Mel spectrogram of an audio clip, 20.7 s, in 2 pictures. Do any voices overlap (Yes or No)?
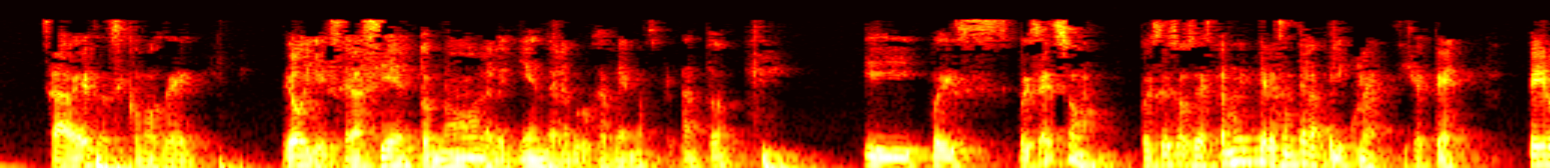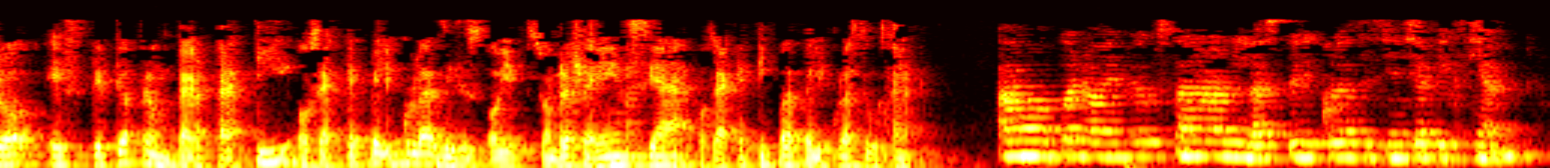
No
